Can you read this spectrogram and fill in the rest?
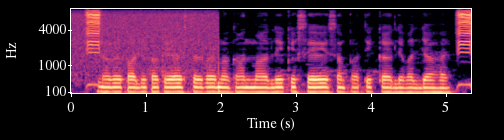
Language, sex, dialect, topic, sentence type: Magahi, male, Central/Standard, banking, statement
